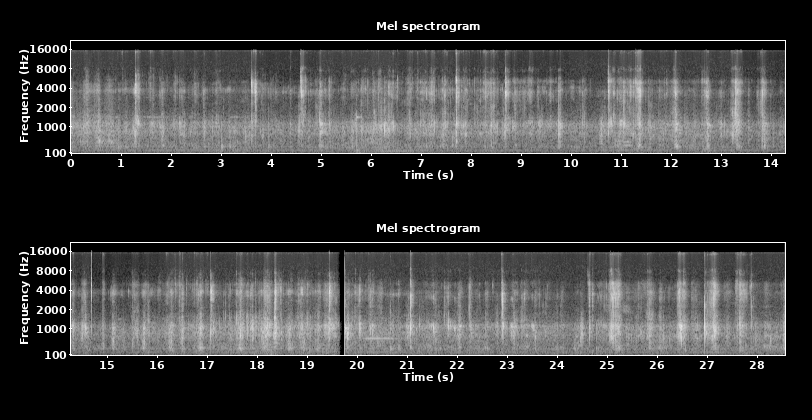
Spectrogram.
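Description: Close-miked chewing and crunching of crisp food, deep-fried grasshoppers and raw vegetables, with many sharp, irregular crunches.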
